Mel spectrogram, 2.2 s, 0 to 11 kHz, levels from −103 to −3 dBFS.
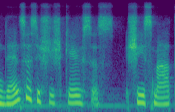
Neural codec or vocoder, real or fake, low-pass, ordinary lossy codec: none; real; 7.2 kHz; Opus, 16 kbps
